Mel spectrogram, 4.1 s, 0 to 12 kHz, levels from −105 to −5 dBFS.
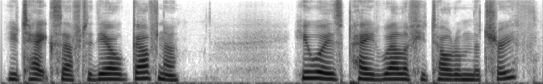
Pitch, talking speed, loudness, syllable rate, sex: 210 Hz, 235 wpm, -17 LUFS, 6.3 syllables/s, female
